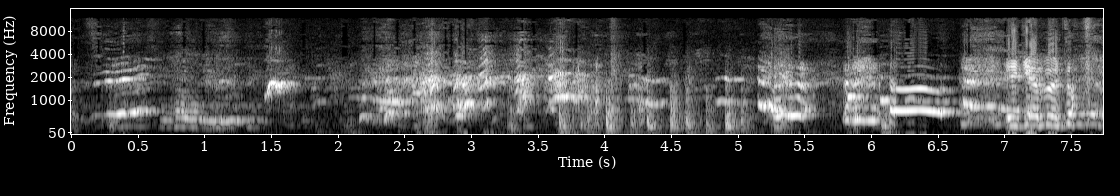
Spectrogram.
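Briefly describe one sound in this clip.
Women talk and laugh excitedly nearby.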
